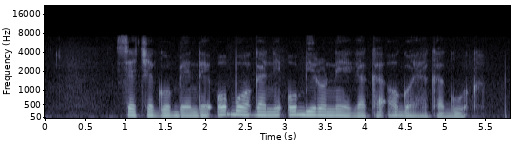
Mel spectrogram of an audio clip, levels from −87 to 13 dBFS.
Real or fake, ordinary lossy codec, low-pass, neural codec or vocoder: real; none; 7.2 kHz; none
